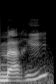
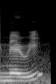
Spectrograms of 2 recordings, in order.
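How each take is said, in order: First: The name is said with a French accent. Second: The name is said with an American accent. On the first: "je vais le prononcer à la française" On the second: "le prononcer en mode euh, bah, l'américaine"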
